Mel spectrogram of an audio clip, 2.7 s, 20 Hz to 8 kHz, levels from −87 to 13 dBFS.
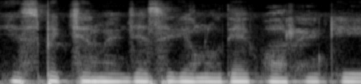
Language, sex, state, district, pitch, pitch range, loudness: Hindi, male, Punjab, Pathankot, 130 Hz, 130-135 Hz, -14 LUFS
